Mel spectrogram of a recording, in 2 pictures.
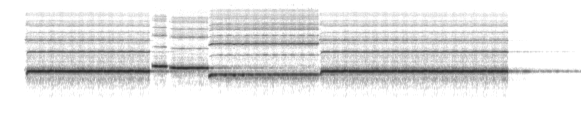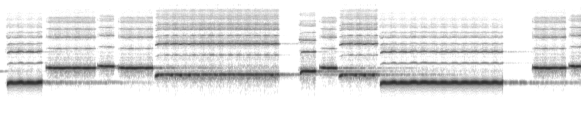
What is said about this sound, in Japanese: この草なんですけど、こういう風に口に当てると、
